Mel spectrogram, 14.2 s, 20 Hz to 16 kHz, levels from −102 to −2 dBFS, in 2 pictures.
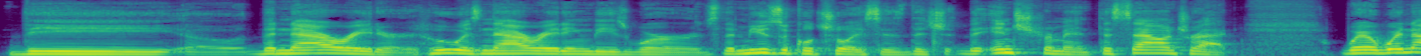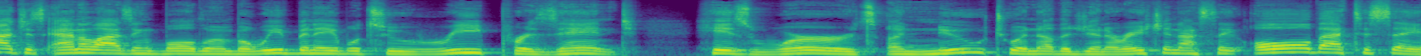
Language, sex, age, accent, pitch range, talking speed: English, male, 30-49, American, 130-160 Hz, 175 wpm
